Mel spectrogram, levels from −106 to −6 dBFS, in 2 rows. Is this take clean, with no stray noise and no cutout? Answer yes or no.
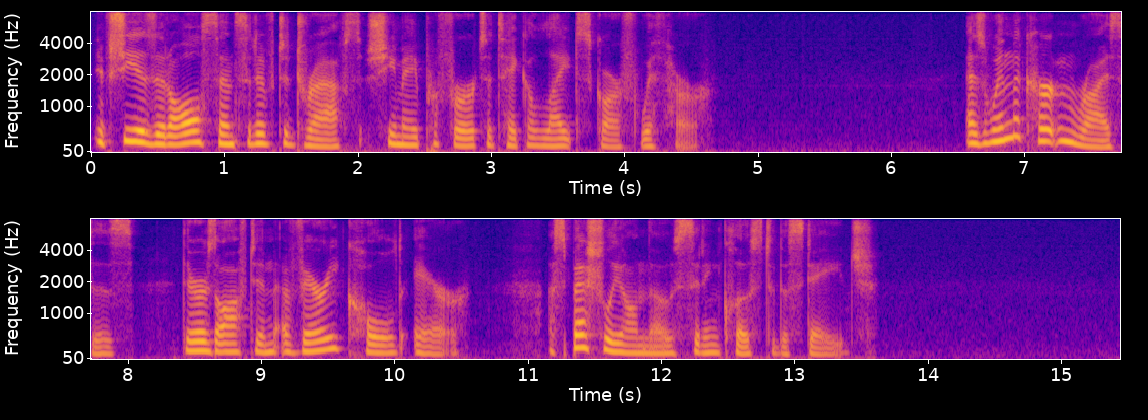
yes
